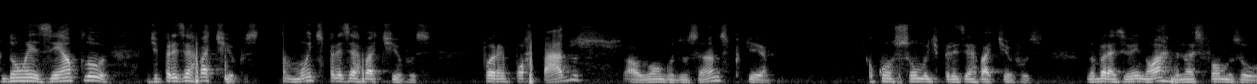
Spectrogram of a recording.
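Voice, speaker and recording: A man speaks at a fairly slow pace with long, frequent pauses. His medium pitch shows ordinary pitch variation. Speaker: engineer and metrology researcher giving a guest lecture. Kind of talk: online lecture. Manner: frequent fillers and repetitions. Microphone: voice cutting out, unstable connection.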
